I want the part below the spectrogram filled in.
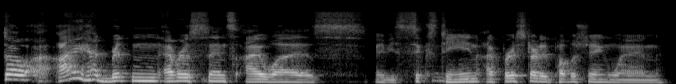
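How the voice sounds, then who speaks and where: A man's voice: medium pitch, expressive, slow pace, gravelly, a little mellow. A middle-aged man from Canada answering interview questions, with many fillers and restarts. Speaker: guest author.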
